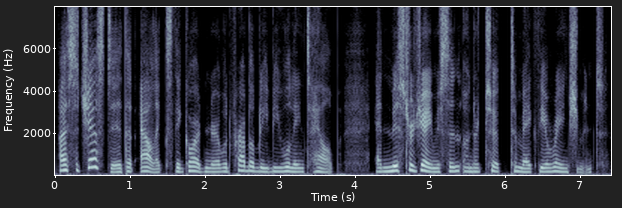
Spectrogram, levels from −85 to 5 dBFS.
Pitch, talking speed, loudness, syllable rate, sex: 190 Hz, 160 wpm, -19 LUFS, 5.3 syllables/s, female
